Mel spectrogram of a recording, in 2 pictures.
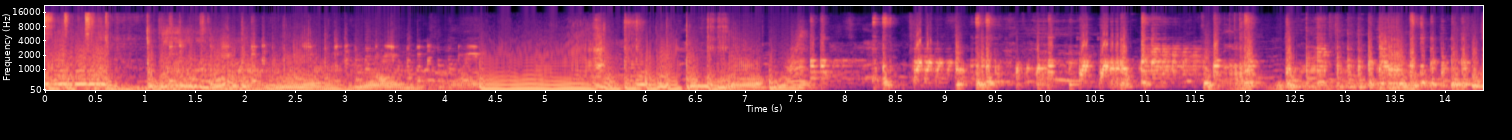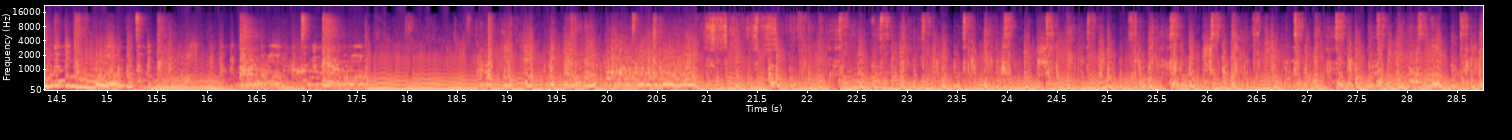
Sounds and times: Music: 0.0 - 28.7.

